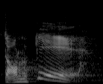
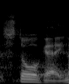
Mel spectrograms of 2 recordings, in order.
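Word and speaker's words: storge (στοργή): It sounds sort of Scottish. It's storge. That's how you pronounce it, storge. Not with a Scottish accent, but probably with a Greek accent.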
